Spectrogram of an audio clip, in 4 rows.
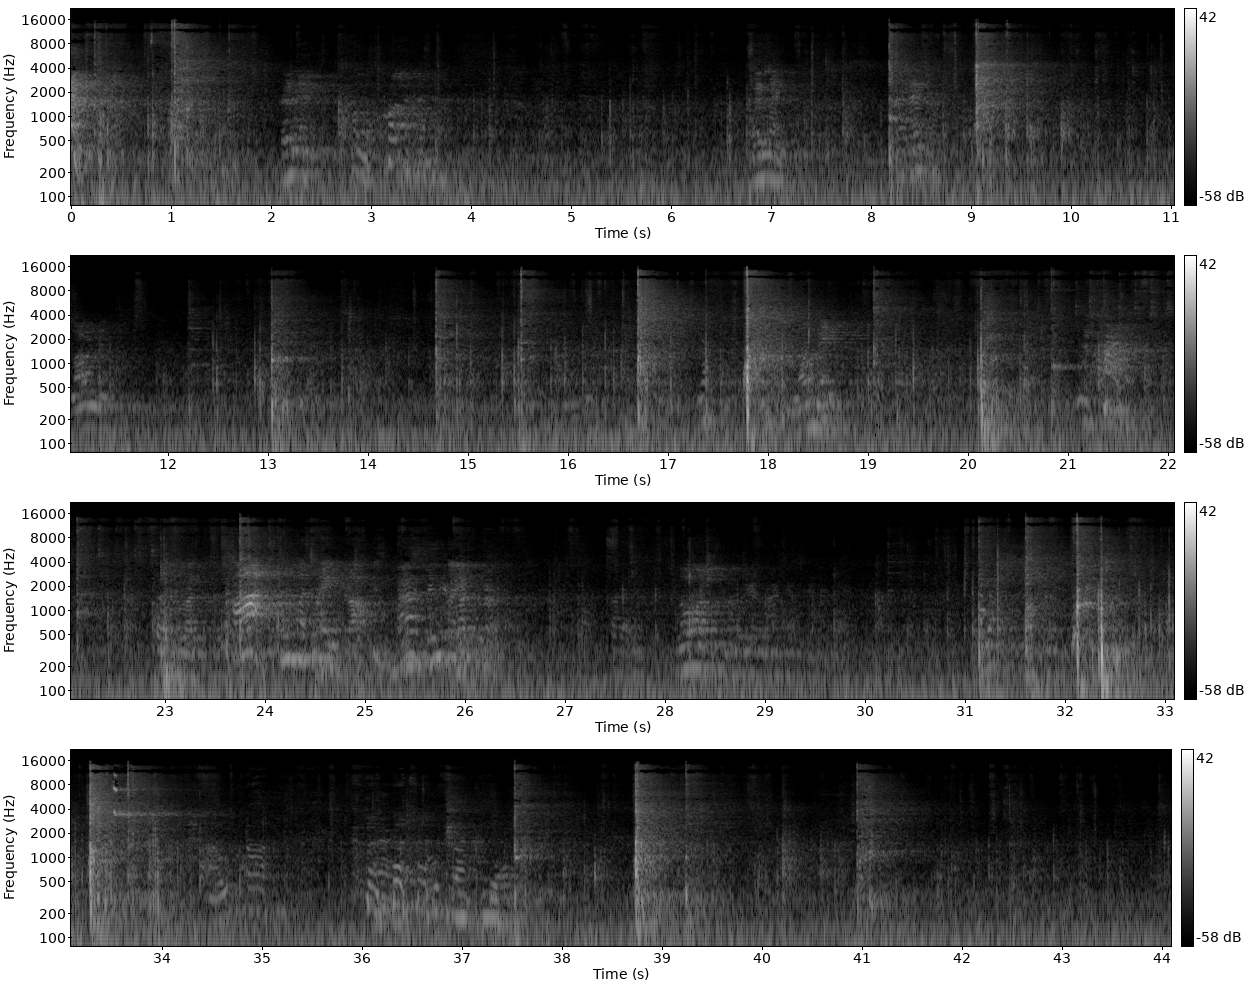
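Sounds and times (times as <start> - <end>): rackets smacking shuttlecock: 0.0 - 2.0, 12.2 - 24.3, 30.8 - 34.4, 37.4 - 42.8.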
